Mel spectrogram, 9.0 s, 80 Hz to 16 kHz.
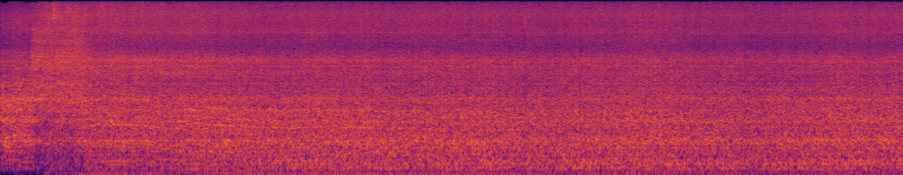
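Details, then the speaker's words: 1995 Ford F-150 5.0L, cold idle just after start: uneven, stumbling beat as one cylinder drops out; ignition scope shows very high kilovolt readings on number six, apparently an open circuit, assuming setup is right. Single-cylinder misfire. "so 1372 looks like number six assuming we've got everything set up right uh has some uh very high kilovolt readings uh this appears to be an open circuit"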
